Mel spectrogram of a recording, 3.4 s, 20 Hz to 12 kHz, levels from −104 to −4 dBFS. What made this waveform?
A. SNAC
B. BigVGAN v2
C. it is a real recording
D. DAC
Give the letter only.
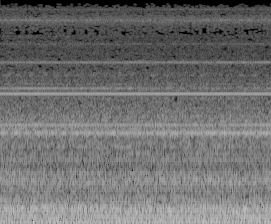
C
